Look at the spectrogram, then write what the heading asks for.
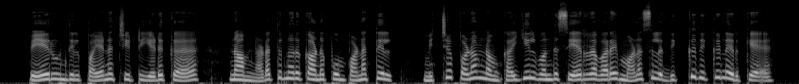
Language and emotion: Tamil, fearful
